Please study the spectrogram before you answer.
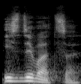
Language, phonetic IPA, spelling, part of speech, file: Russian, [ɪzʲdʲɪˈvat͡sːə], издеваться, verb, Ru-издеваться.ogg
- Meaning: 1. to jeer, to scoff, to taunt 2. to maltreat, to torture, to bully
